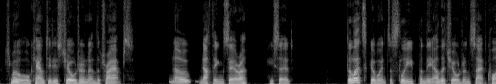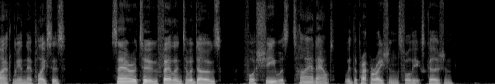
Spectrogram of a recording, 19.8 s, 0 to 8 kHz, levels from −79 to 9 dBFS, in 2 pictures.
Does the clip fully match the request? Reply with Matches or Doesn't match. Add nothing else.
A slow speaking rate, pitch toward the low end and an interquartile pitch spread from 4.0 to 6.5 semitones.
Matches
